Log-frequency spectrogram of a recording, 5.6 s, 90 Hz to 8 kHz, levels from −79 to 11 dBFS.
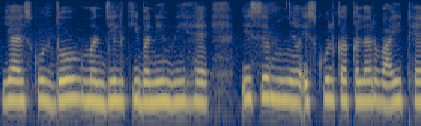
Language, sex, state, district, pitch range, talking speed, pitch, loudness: Hindi, female, Jharkhand, Deoghar, 220-230 Hz, 150 wpm, 225 Hz, -15 LUFS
